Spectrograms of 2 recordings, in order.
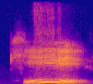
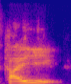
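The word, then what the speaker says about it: Kyiv: the war in cave they keep talking about Keys yeah I've noticed that with heart Eve and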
